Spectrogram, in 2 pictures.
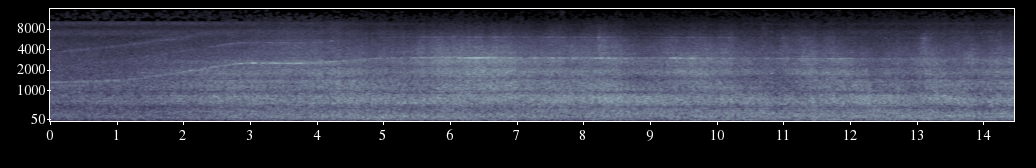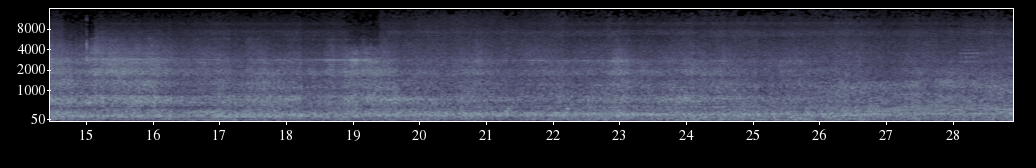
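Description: Bombardier CRJ1000 airliner's two rear-mounted turbofans spooling up for takeoff: a whine rising in pitch over the first few seconds as the jet noise grows louder. A steady high whine then holds over the loud engine rumble during the takeoff roll and fades out about two-thirds of the way through, leaving the rumble.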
